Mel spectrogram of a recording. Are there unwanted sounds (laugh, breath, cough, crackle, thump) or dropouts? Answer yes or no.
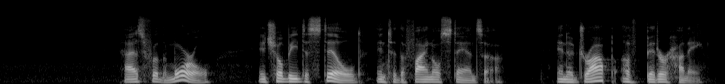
no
